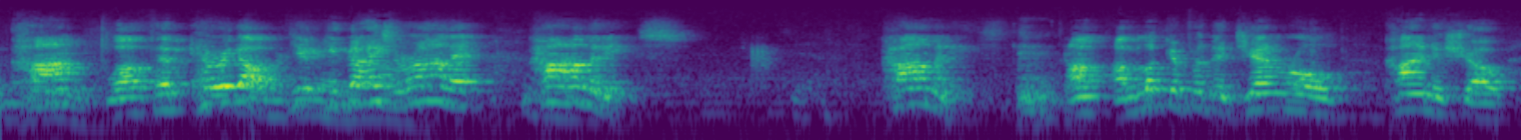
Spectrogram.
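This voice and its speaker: An older man gives a folksy, chatty history talk to an audience indoors, putting rhetorical questions to his listeners. His high-pitched voice is pushed and bright, with lively intonation at a moderate pace. The recording sounds roomy, with a distant mic and faint noise.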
